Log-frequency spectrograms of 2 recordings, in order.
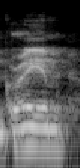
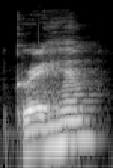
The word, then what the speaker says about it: Graham: Stephen Graham? I thought it's Stephen Graham. Graham. Graham. I thought it's just Graham, like graham crackers.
